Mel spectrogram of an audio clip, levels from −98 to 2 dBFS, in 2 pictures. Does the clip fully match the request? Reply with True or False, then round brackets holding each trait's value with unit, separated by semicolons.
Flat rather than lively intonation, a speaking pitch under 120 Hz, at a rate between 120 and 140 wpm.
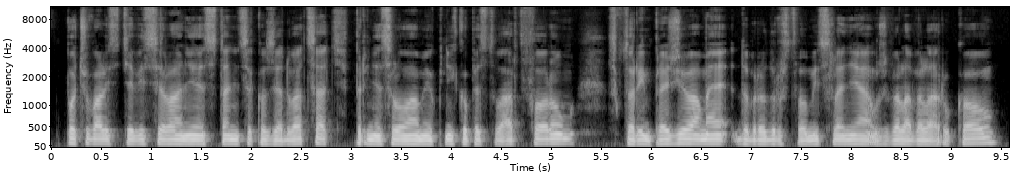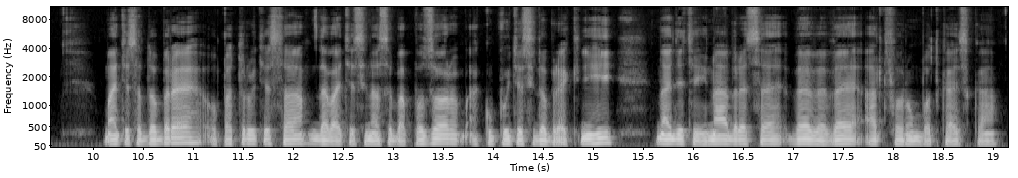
True (1.8 semitones; 95 Hz; 125 wpm)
